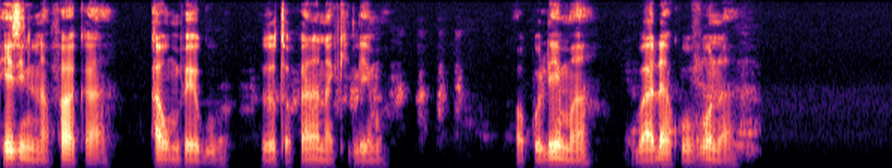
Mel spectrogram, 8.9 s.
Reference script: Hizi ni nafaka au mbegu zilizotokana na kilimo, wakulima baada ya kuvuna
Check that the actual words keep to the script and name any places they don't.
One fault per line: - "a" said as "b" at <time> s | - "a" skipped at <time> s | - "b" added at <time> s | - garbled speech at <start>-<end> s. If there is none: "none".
none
